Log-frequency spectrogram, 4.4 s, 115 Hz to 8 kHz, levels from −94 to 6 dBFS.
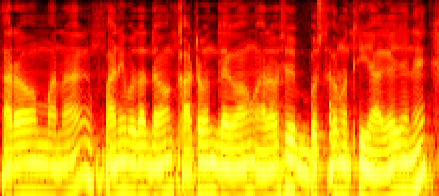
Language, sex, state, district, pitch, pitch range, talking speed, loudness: Chakma, male, Tripura, West Tripura, 115 Hz, 110-120 Hz, 190 wpm, -13 LUFS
